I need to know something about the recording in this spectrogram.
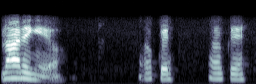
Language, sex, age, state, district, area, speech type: Malayalam, female, 60+, Kerala, Thiruvananthapuram, urban, conversation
